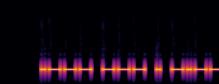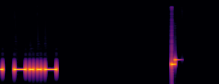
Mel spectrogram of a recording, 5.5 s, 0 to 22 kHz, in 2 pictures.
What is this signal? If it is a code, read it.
Morse code, heard as a keyed tone, about 26 wpm, 700 Hz. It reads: JOEYX
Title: Code Groups - 5 Letter:Numbers - 25wpm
